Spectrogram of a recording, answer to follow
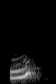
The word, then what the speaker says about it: où: Où habites-tu? Now I'll break it down. The first word is où, like the owl does oo, that oo.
